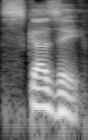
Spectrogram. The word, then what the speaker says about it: SCSI: for the whole interface the abbreviation SCSI is pronounced scuzzy and this stands for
